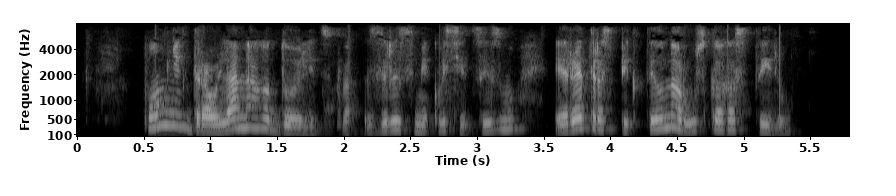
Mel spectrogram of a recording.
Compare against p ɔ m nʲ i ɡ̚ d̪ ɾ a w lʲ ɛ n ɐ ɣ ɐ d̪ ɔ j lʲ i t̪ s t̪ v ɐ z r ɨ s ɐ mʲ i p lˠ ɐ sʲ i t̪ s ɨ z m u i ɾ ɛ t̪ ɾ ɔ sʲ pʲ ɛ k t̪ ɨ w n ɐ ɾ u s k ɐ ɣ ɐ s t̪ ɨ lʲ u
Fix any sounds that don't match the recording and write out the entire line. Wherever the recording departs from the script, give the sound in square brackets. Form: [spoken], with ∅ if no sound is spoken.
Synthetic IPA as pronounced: p ɔ m nʲ i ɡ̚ d̪ ɾ a w lʲ [a] n ɐ ɣ ɐ d̪ ɔ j lʲ i t̪ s t̪ v ɐ z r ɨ s ɐ mʲ i [k] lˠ ɐ sʲ i t̪ s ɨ z m u i ɾ ɛ t̪ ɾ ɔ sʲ pʲ ɛ k t̪ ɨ w n ɐ ɾ u s k ɐ ɣ ɐ s t̪ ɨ lʲ u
